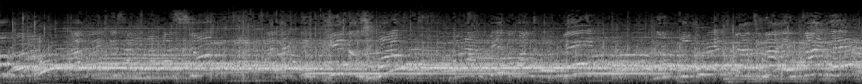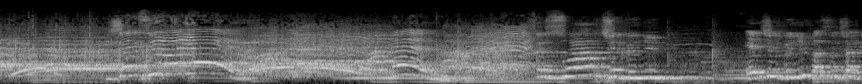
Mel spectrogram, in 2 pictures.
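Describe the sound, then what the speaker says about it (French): A church congregation erupts in loud acclamation, many voices cheering, whooping and shouting together in a dense, sustained roar that swells and stays close and loud throughout. "Avec des acclamations."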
